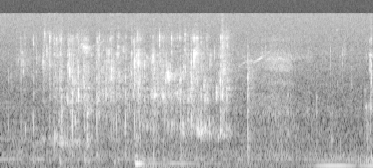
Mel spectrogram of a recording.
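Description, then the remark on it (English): Someone slurps apple cider from a cup filled to the top, a soft, wet, gurgling intake of liquid that rises and falls over a few seconds, with no talking and a brief low thump at the end. “Nice little slurp there.”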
